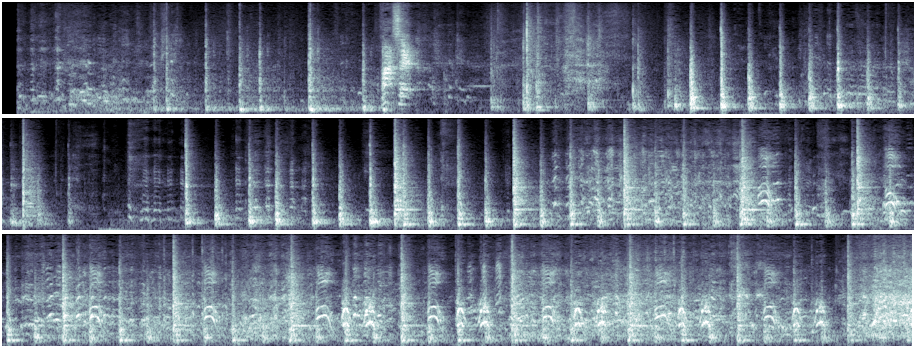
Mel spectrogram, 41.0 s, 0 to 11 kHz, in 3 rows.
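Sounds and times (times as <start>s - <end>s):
wooden bats striking car body: 19.6s - 20.2s, 24.8s - 25.2s, 26.4s - 27.6s, 29.7s - 35.6s, 36.6s - 39.4s
sharp knocks: 26.4s - 27.6s, 28.2s - 40.3s
indistinct voices chattering: 29.7s - 39.9s.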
